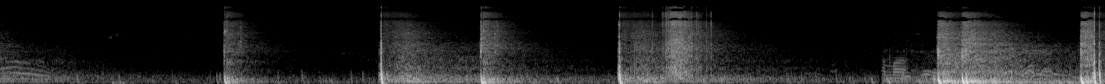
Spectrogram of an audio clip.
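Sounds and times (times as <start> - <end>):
fireworks bangs: 2.2 - 7.9, 9.3 - 11.0.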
